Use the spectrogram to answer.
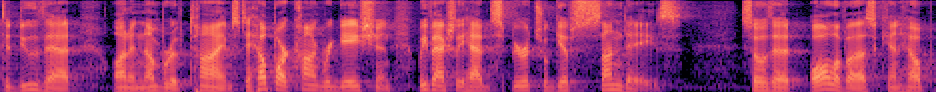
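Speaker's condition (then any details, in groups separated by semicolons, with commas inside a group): No condition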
